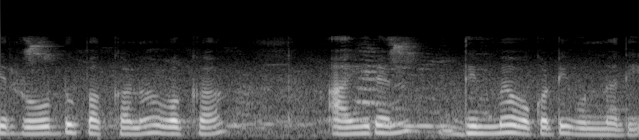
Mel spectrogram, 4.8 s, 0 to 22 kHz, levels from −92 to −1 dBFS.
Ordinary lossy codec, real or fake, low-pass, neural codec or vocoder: none; real; none; none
